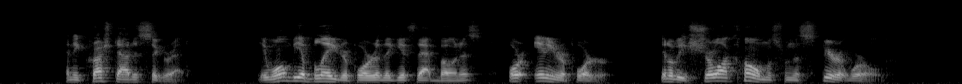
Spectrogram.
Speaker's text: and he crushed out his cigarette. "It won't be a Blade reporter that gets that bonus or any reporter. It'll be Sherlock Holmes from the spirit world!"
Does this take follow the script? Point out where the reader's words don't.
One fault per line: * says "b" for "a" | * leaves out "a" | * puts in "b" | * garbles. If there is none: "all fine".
all fine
